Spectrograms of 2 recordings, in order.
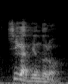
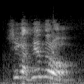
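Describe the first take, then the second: First: Said in the usual way. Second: High, loud hype shout. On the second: Real, not acted. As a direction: scream it to pump yourself up. Eres una máquina motivando.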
